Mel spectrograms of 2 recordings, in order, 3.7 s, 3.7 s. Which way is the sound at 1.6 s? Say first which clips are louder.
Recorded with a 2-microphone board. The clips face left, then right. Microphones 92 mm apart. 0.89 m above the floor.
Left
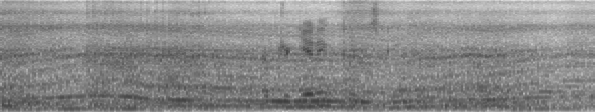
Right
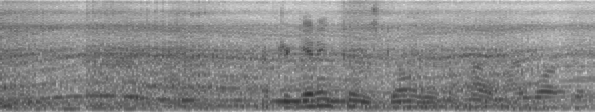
Right 3 dB; 15° left (ahead or behind).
